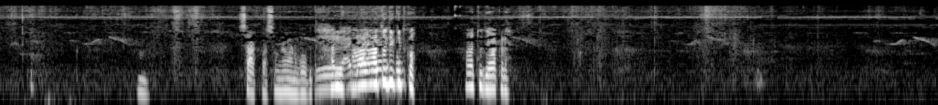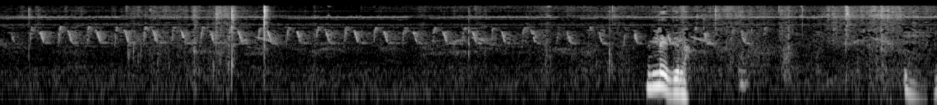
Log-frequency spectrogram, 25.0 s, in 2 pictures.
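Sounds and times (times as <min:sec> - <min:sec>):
bird chirping: 0:11.3 - 0:25.0.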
